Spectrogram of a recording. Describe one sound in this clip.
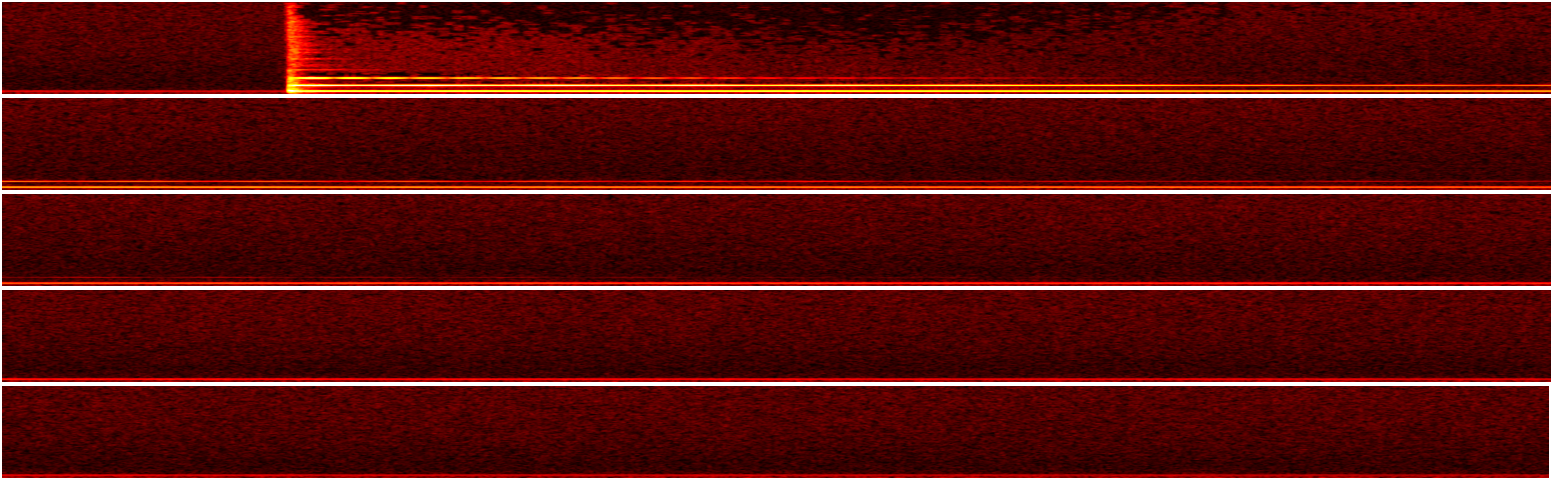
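A singing bowl is struck once and rings with a long, slowly fading tone.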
